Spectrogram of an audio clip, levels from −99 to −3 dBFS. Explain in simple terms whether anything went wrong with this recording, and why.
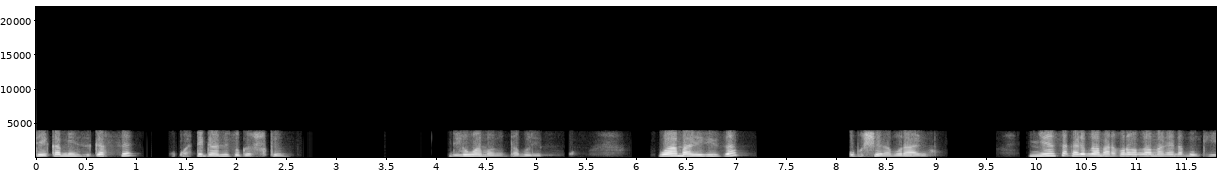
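The speech passed through G.726 ADPCM phone coding from start to end. Nothing above about 3.8 kHz survives. A rough hiss rises and falls with the talking.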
